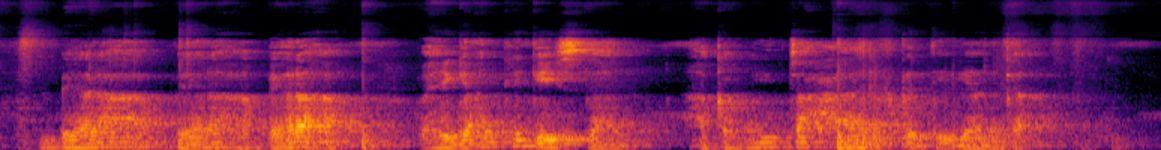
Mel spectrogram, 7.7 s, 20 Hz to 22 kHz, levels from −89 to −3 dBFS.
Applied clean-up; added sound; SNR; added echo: none; none; none; reverberation time 0.9 s.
